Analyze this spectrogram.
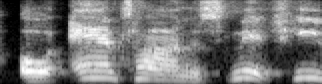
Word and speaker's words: Anton: I don't I gota I gotta Yeah, y'all do know his name pronounced Anton, not Antoine, right?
